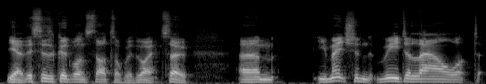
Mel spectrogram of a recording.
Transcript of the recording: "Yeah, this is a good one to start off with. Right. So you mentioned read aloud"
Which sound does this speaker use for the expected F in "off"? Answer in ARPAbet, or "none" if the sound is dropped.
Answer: P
